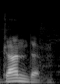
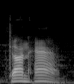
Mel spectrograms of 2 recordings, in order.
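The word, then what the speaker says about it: Gundham: is Gundam his name is not Gundam his name is gunam or gunam in in it's pronounced gun Gundam Gundam like guu N D um hm h like well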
